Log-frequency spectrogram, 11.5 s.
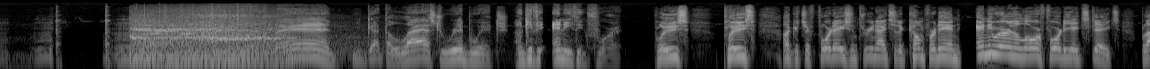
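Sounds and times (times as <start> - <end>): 
limousine braking hard to a stop with tires squealing: 1.3 - 3.5
speech: 3.7 - 11.5.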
